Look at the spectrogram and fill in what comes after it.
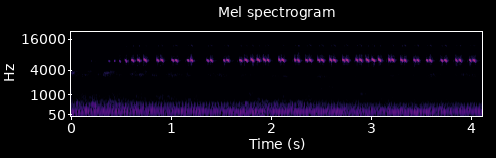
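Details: Cricket chirping in rice fields in the countryside, played as relaxation sound: a steady run of sharp, high pulsed chirps repeated rapidly, about five per second, with a faint second insect trill lower down and quiet low rumble beneath.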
